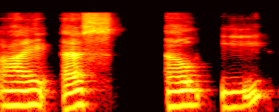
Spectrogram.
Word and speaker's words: aisle: The way it's spelled, uh, a i s l e. The s is silent. We don't pronounce the s at all. It sounds like isle.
